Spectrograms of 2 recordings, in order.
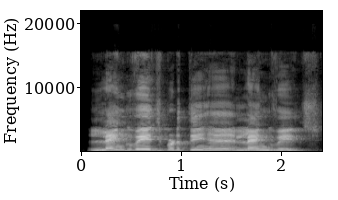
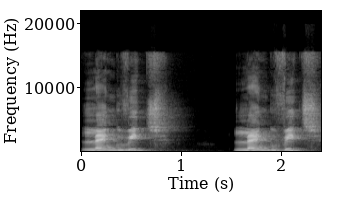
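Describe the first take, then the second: First: लैंग्वेज ending in a full एज; spelling-style लैंग्वेज; common mispronunciation. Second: लैंग्वेज ending in a short इज; correct pronunciation. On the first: Teacher shows the wrong reading of language. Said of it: "लेकिन इसकी सही pronunciation है". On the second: Teacher models language for the class. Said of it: "सही pronunciation है". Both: Shown as a demonstration.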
